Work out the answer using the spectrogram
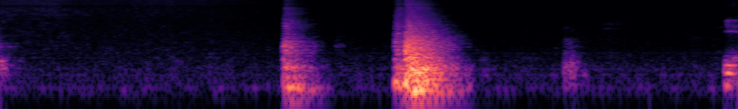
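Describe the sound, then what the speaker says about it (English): A door slams shut with a sharp, loud thud in a quiet room, preceded and followed by a few fainter knocks or bumps, with no talk over it. "Close the door."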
